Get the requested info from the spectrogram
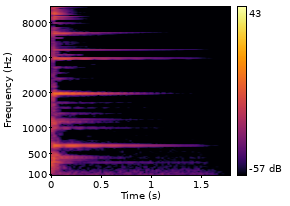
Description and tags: This lovely little toy piano has been a member of my parent’s home since before I can remember. These days it falls under the jurisdiction of my 4-year old niece, who was ever so kind as to allow me to record it!
It has a fabulous tinkling and out-of-tune carnival sort of sound, and I wanted to capture that before the piano was destroyed altogether.
Enjoy!
Carnival, Piano, sounds, toy-piano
